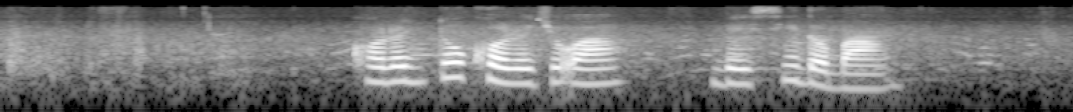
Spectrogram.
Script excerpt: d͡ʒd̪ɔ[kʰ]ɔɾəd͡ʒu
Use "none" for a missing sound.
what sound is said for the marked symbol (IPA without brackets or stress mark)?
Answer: kʰ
